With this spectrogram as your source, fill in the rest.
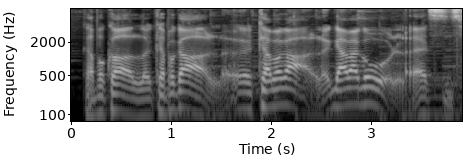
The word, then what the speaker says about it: capocollo: yeah, that's exactly why you guys say gabagool. Because it's capocollo. Capocollo, capocollo, capocollo, gabagool.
